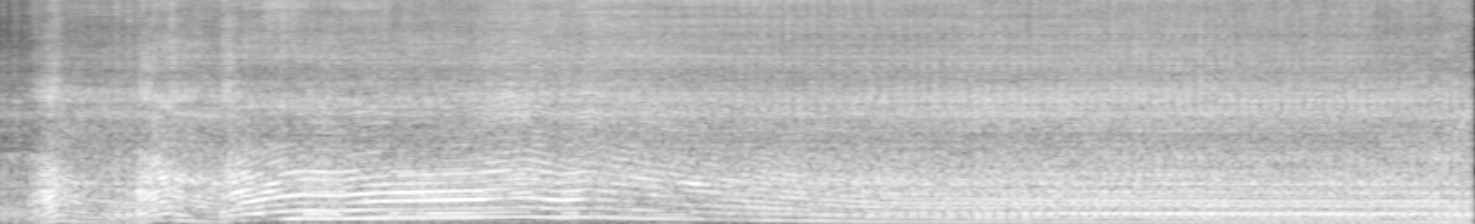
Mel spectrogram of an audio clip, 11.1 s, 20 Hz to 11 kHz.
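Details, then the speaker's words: 1988 Honda Vision Met-in 50cc two-stroke scooter after carburetor removal and cleaning, kick-started, idle adjusted down from high: blips then settles into a steady, even buzzing idle with no misses or rattles; normal idle. "it sounds awesome sounds like new that sounds like the one two5 awesome right"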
